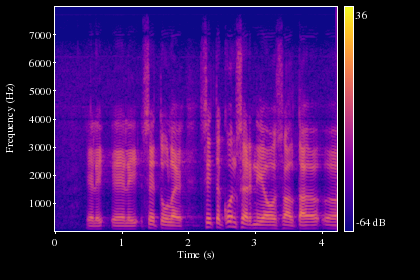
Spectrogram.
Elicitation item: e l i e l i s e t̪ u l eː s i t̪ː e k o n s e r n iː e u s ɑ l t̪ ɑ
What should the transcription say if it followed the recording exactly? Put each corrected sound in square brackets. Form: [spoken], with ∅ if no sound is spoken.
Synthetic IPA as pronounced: e l i e l i s e t̪ u l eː s i t̪ː e k o n s e r n [i] e [o] s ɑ l t̪ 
